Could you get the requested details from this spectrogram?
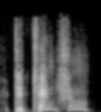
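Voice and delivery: high, loud furious yell; shouting. A narrator's reading. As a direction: bark it like a stern teacher. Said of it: "she shouted".

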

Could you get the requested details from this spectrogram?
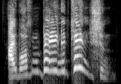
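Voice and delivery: very high, loud theatrical wail; dramatic. A narrator's reading. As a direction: declare it like a wounded drama queen. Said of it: "said Myrtle dramatically".

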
